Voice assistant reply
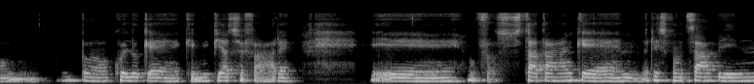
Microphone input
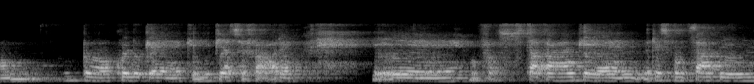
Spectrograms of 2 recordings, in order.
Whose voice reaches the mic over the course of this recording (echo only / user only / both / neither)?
echo only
